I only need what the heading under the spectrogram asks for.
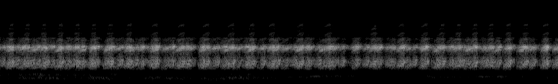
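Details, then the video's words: Singing tree frogs at a nighttime forest pond in north-east Italy, April: loud, grating croaks repeated quickly, roughly two per second, several frogs overlapping in a throbbing rhythm over soft low murmurs. "relaxing forest pond by night with singing tree frogs"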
